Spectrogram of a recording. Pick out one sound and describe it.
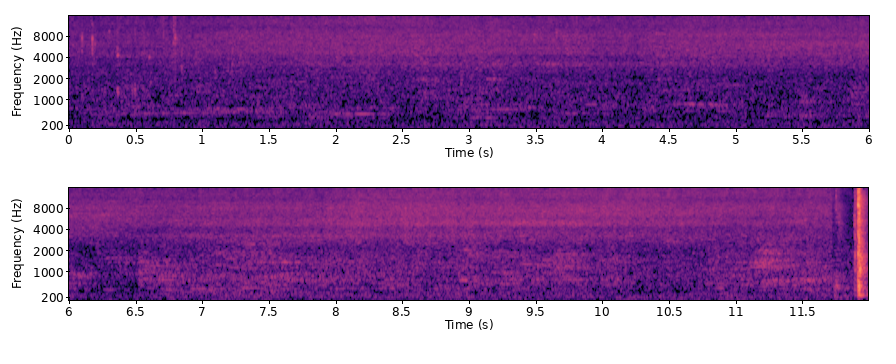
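Fizzy soda pours into a cup.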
